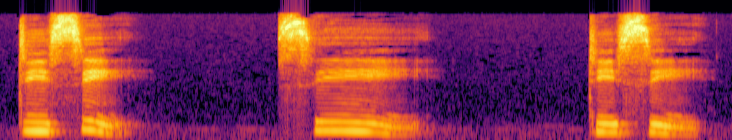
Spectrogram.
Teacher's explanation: stress is always on the last letter so that letter will be the longest and have the most shape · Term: stress is on the last syllable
